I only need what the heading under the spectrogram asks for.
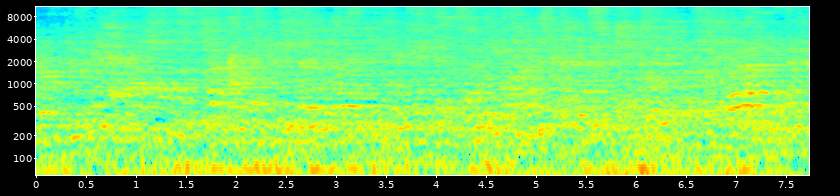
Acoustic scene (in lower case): subway station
